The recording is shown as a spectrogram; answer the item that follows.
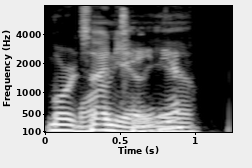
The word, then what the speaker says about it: Mauritania: This movie, it definitely helps that they filmed it in London, and I hope I'm not saying this wrong, Mauritania? – Mauritania, yeah.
